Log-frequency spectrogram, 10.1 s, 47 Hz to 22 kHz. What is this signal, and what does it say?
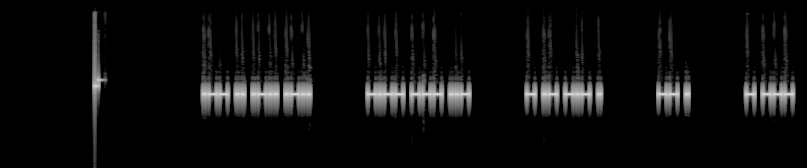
Morse code, heard as a keyed tone, about 34 wpm, 700 Hz. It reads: WILL YOU TAKE ME TO
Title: 3x Word-Spacing - Sentences from Top 200 Words - 35wpm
